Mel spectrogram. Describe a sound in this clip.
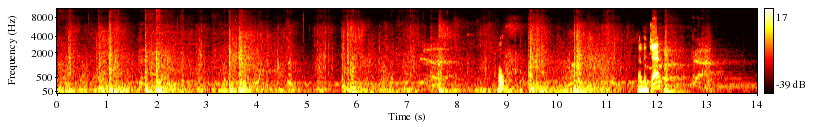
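Magic bolts zap and crash into enemies.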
